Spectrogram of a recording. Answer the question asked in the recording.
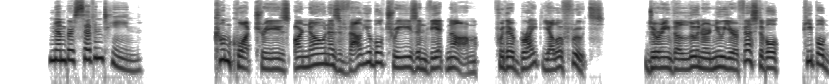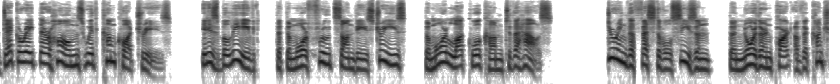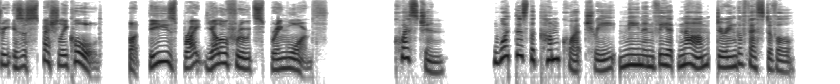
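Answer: It brings luck (and warmth) to the home.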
